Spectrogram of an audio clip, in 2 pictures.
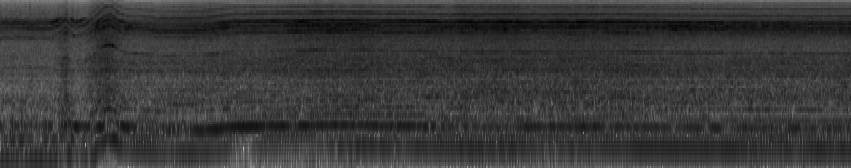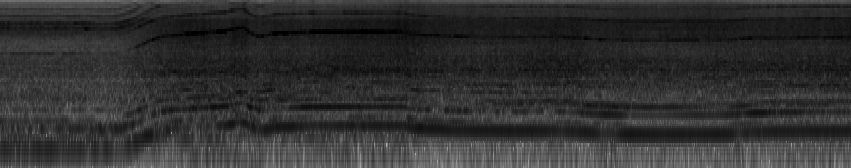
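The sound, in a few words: mini jet boat engine revving on the water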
